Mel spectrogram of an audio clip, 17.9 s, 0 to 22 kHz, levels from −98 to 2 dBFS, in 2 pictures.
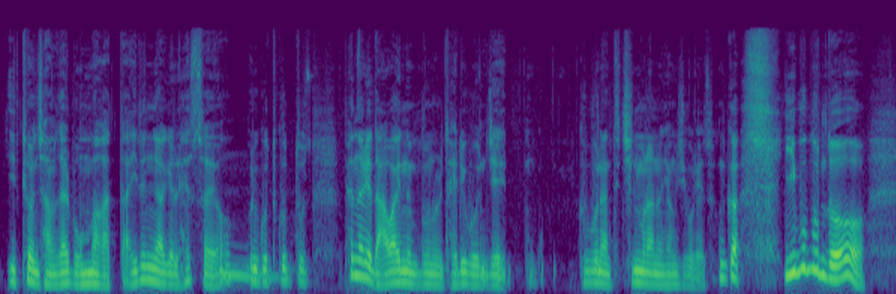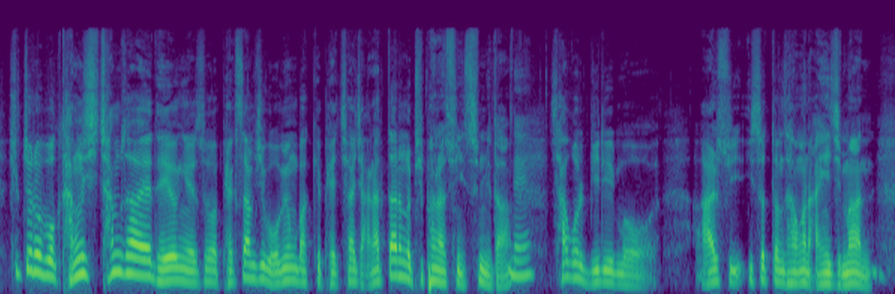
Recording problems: none

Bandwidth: 15 kHz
